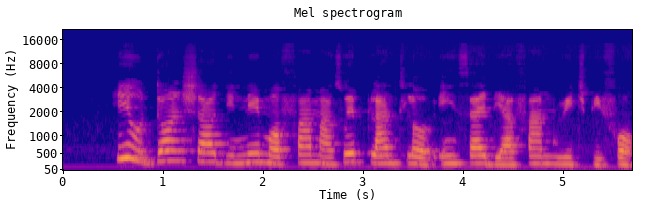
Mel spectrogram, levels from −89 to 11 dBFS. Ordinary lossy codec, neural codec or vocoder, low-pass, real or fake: none; none; 14.4 kHz; real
